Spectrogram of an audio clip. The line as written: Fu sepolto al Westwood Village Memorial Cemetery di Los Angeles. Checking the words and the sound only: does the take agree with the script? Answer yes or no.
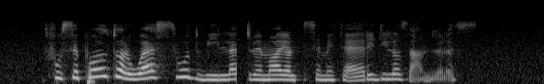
no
